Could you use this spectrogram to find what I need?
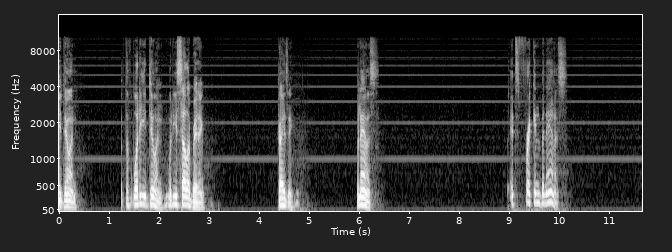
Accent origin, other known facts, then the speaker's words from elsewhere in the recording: Modesto, California, United States; moved away; I am a dropout from Modesto, California. And I moved here to pursue comedy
